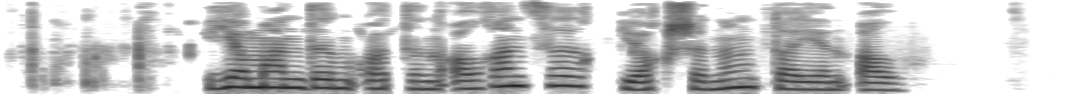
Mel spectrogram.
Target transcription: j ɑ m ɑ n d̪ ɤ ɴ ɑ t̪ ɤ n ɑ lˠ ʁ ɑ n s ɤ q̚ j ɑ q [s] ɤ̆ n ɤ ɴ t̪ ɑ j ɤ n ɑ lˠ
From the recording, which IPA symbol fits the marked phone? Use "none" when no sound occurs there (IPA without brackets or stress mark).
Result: ʃ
